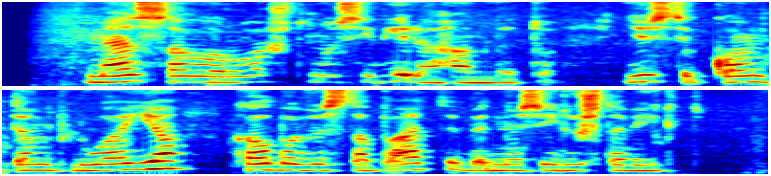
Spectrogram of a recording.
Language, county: Lithuanian, Vilnius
